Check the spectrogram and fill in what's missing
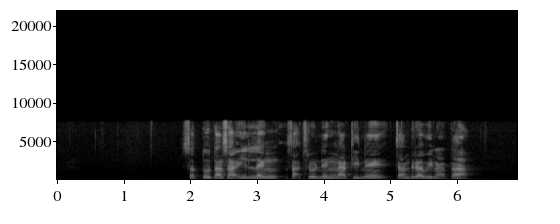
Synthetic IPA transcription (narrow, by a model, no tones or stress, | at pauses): sət̪ut̪ansahilɪŋsaʔd̥ʒ̥ɾo̤nɪŋnaɖ̥i̤net͡ʃand̪ɾawinat̪a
